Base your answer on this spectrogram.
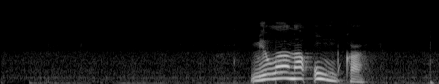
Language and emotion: Russian, neutral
